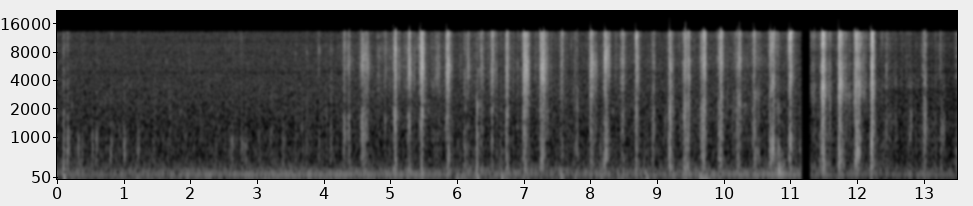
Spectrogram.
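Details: Pet rabbit Pontan eating indoors, close-miked: a quiet low hum for four seconds, then crisp crunching bites start, about four sharp clicky crunches per second, uneven, with a brief cut near the end.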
